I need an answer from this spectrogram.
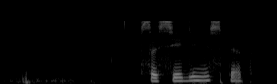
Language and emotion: Russian, neutral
